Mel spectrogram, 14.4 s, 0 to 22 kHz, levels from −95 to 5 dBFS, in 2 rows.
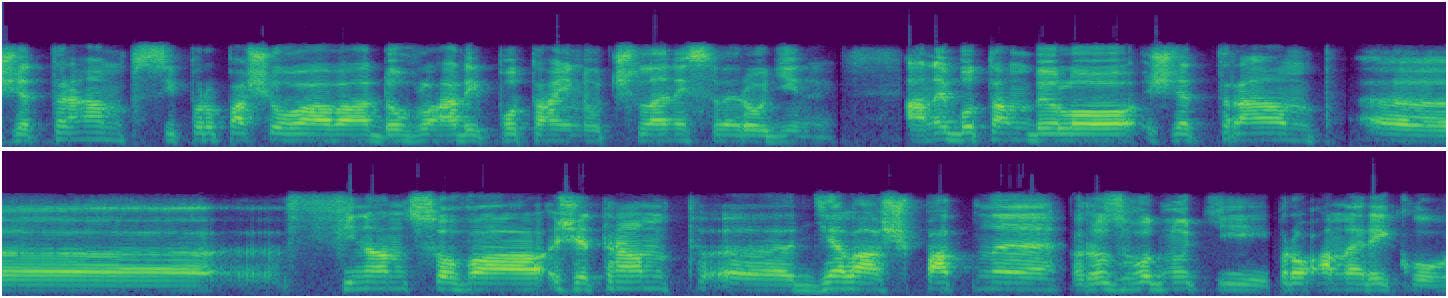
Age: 30-49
